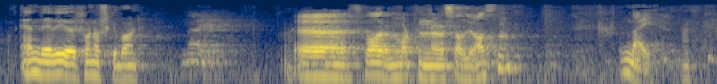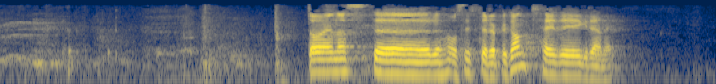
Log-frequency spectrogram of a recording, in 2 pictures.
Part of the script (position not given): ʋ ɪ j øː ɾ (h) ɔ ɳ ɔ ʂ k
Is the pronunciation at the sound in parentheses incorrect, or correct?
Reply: incorrect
